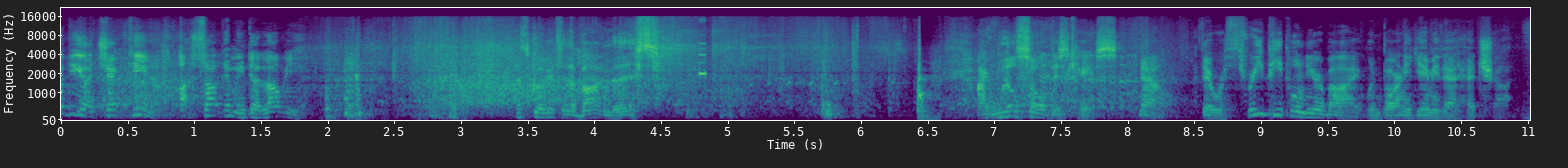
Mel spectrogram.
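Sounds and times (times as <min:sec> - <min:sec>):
man speaking: 0:03.4 - 0:04.7, 0:06.8 - 0:11.0.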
